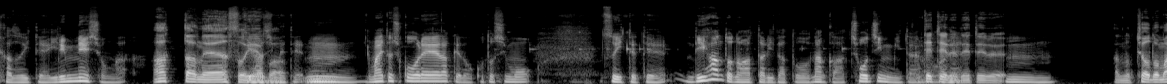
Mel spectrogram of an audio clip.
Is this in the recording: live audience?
no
